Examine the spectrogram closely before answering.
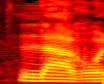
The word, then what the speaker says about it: lago: Y luego metes la L. Lago, lago, lago, lago, lago. Así se pronuncia la palabra lago, lago.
